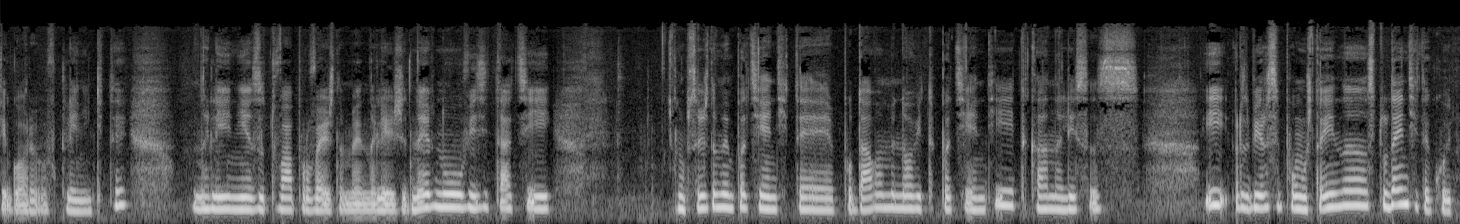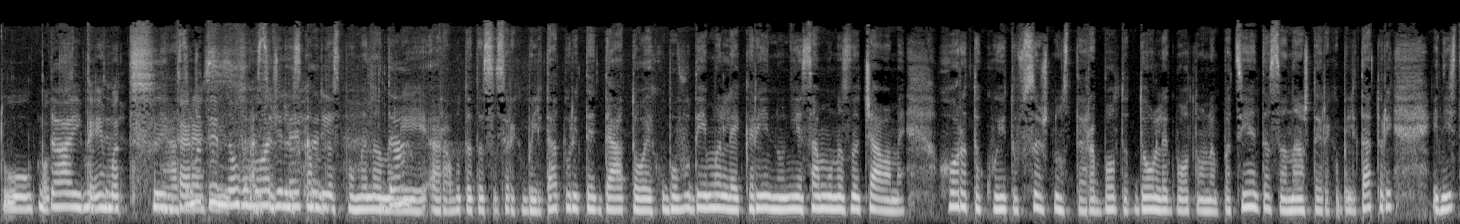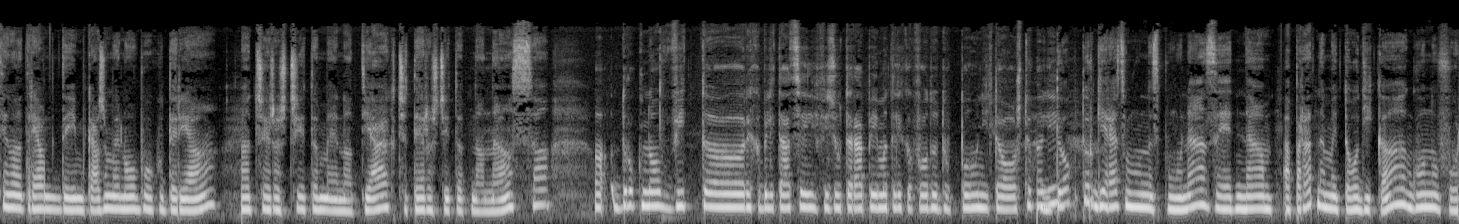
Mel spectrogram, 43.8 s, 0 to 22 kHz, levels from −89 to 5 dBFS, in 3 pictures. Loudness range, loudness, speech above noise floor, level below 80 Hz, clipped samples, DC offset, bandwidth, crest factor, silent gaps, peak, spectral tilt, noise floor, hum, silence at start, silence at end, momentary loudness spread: 4 LU; -16 LUFS; 29 dB; -54 dBFS; under 0.1%; under 0.1%; 15.5 kHz; 12 dB; none; -2 dBFS; -6 dB/octave; -44 dBFS; none; 0 s; 0 s; 8 LU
